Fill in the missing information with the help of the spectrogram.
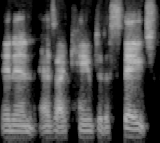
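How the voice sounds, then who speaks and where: A man's voice: low voice, fairly even intonation, moderate pace, sharp tone, no room sound. A middle-aged man from Haiti, a teacher answering student interview questions thoughtfully, with many fillers and a habit of adding "right?".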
